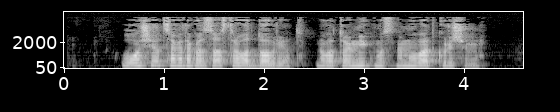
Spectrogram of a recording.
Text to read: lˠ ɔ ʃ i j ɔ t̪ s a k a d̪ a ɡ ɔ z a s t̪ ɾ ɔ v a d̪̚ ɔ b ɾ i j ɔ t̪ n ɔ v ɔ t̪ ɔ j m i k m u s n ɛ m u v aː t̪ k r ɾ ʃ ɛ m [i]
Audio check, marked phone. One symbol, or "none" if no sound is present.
i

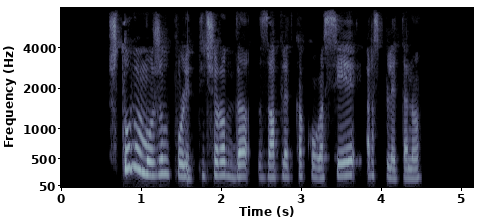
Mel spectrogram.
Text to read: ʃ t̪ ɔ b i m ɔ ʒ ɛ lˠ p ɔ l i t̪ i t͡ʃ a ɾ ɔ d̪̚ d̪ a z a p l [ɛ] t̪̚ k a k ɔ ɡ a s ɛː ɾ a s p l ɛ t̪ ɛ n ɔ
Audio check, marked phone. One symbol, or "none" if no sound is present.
ɛ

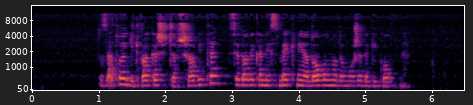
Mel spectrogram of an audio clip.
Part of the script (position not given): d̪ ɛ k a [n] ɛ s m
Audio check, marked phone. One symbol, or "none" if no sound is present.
n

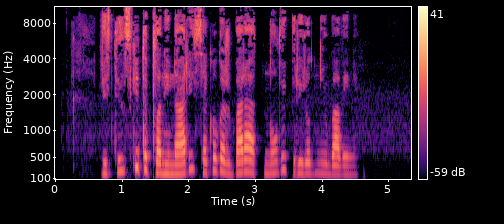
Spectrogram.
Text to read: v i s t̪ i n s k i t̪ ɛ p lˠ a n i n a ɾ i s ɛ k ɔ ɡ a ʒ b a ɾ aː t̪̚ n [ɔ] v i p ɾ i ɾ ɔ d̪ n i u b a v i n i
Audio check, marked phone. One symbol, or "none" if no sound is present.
ɔ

